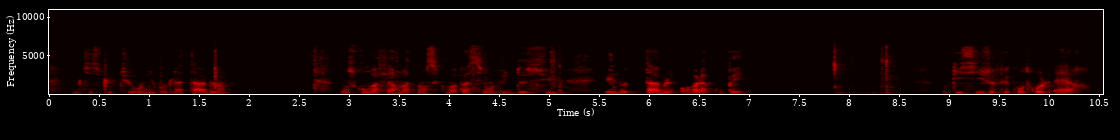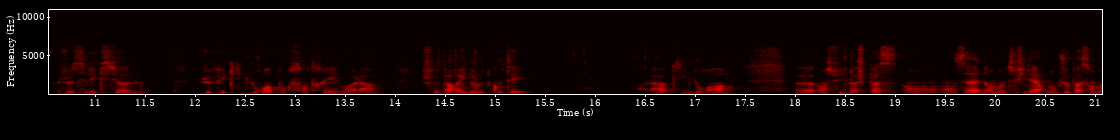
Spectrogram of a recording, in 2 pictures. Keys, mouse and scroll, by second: 0.6-1.6 scroll up 1, 1.6-3.2 middle drag, 3.3 middle click, 3.3 KP_7, 4.2-6.0 middle drag, 5.0 Tab, 8.3 ctrl+r, 14.7 ctrl+r, 18.5 z, 20.3 z.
